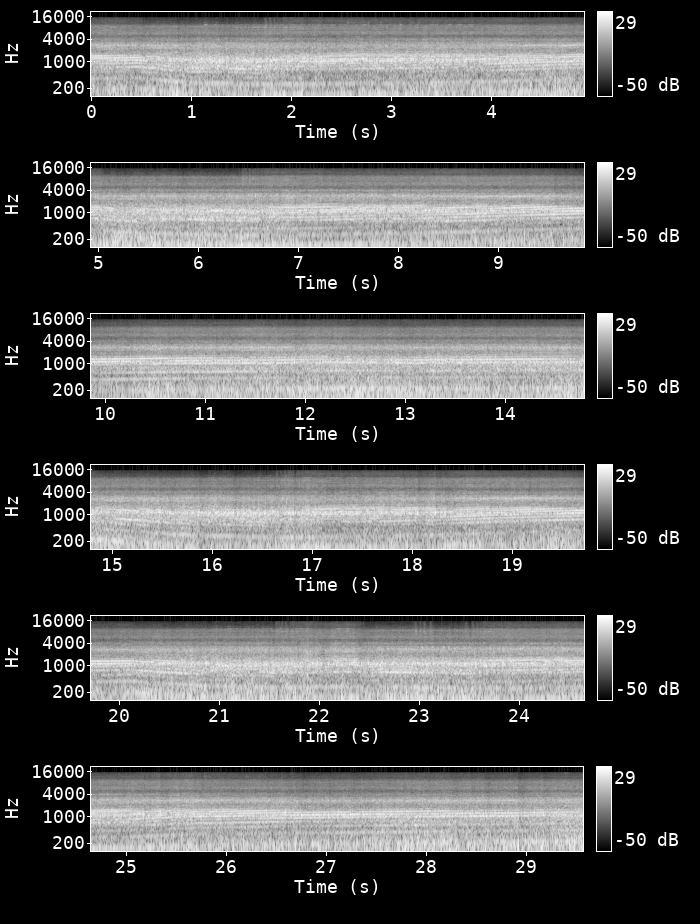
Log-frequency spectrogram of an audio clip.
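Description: Vortex ROK two-stroke kart engine heard onboard under racing load, its pitch climbing steadily along each straight and dropping sharply as the driver lifts for each corner, six or seven times over.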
